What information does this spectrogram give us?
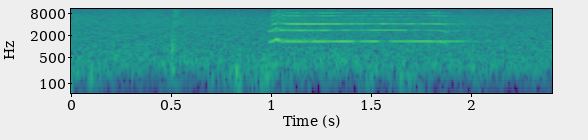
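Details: Black woodpecker, an endangered species, observed on a birdwatching outing at Korea's National Arboretum: one drawn-out, clear whistled note lasting nearly a second, held steady and then dipping slightly at the end, over faint background hiss.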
